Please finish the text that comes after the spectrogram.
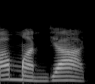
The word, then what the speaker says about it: มรรยาท: กน นะ คะ ค่ะ คำ แรก คำ ว่า มรรยาท อ่าน ว่า มัน ยาก จรรยา อ่าน ว่า จรรยา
